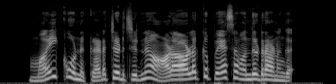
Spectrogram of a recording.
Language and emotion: Tamil, angry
